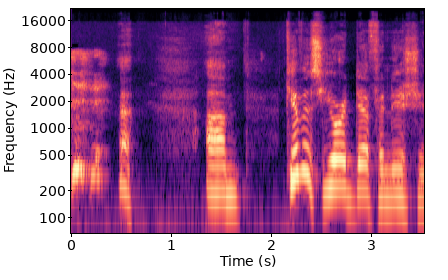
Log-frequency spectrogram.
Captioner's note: chuckles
